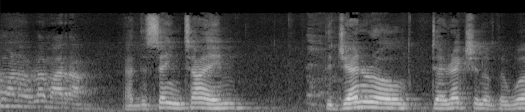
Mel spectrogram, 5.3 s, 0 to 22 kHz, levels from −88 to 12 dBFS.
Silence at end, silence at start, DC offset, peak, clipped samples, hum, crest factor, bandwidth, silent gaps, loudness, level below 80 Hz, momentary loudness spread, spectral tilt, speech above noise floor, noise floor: 0 s; 0 s; under 0.1%; 0 dBFS; under 0.1%; none; 18 dB; 13.5 kHz; none; -17 LUFS; -50 dBFS; 17 LU; -4.5 dB/octave; 26 dB; -43 dBFS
